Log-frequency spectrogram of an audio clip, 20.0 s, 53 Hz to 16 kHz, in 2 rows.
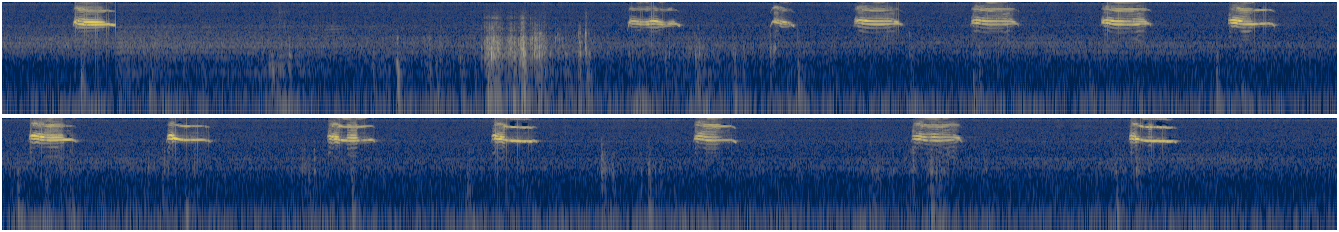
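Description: Songbird at a nest with nestlings giving a short, high, wavering chirp over and over, about fifteen times at roughly one-second intervals. About 4 s in there is a brief rustle, as the adult arrives at the nest.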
